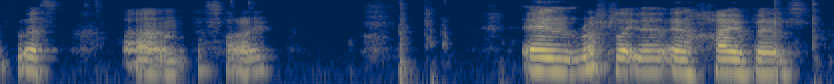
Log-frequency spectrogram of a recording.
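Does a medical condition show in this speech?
Yes: cerebral palsy.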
